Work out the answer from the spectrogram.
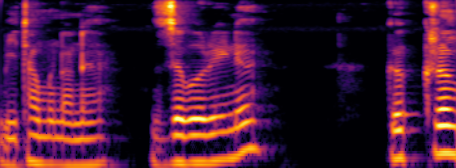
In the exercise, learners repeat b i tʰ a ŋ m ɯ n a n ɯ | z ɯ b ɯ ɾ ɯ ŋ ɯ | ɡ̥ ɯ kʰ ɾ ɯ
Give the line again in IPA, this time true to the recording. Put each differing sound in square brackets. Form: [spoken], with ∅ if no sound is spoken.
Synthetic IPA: b i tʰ a ŋ m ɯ n a n ɯ | z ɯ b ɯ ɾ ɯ [n] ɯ | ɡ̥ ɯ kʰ ɾ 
